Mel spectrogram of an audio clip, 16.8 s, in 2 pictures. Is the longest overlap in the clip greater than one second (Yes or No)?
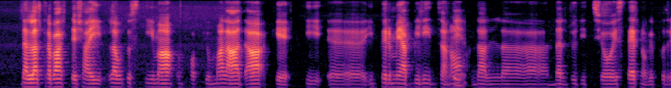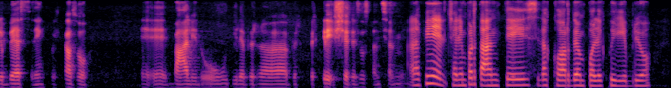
No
